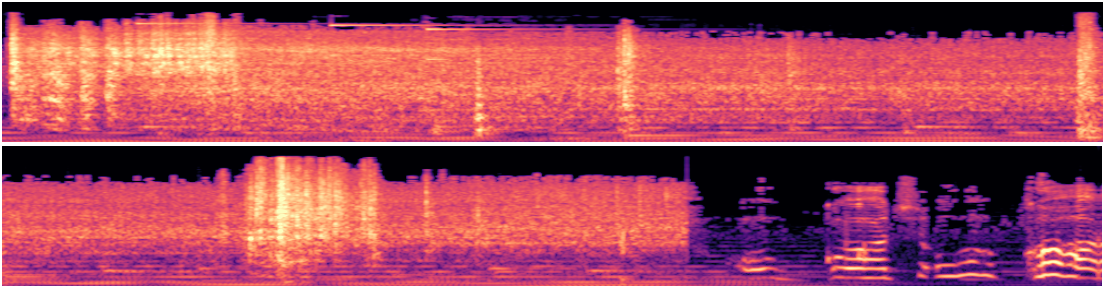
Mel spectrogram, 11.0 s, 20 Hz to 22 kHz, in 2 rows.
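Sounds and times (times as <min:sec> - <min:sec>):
car engine running loudly: 0:00.0 - 0:09.0
background music: 0:00.0 - 0:11.0.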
